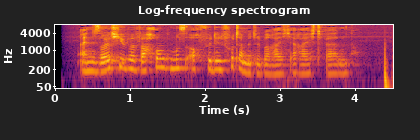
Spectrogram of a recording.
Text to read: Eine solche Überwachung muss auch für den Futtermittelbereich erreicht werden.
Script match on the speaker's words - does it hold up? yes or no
yes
